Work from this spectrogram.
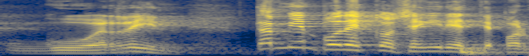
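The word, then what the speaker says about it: Güerrín: frente a la pizzería Guerrin o Guerrín tiene diéresis, así que debería ser gerrín.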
